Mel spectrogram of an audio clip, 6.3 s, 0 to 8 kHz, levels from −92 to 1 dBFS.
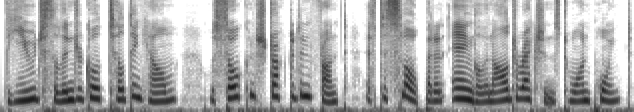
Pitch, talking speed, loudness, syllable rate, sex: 230 Hz, 210 wpm, -19 LUFS, 6.0 syllables/s, female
